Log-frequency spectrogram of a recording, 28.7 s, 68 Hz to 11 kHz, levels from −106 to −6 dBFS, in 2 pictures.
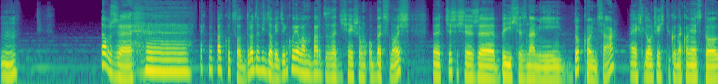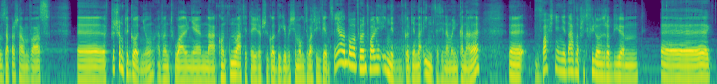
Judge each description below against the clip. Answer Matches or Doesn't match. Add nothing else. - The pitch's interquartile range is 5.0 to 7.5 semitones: Matches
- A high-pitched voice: Doesn't match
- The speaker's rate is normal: Matches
